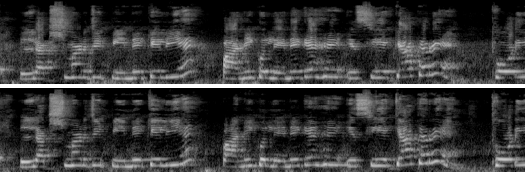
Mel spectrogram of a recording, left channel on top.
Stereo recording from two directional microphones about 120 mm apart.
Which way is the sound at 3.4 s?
40° right (ahead or behind).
